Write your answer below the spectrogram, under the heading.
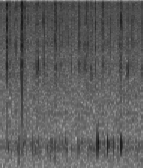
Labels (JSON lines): {"label": "ambient", "recorder": "HydroMoth"}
